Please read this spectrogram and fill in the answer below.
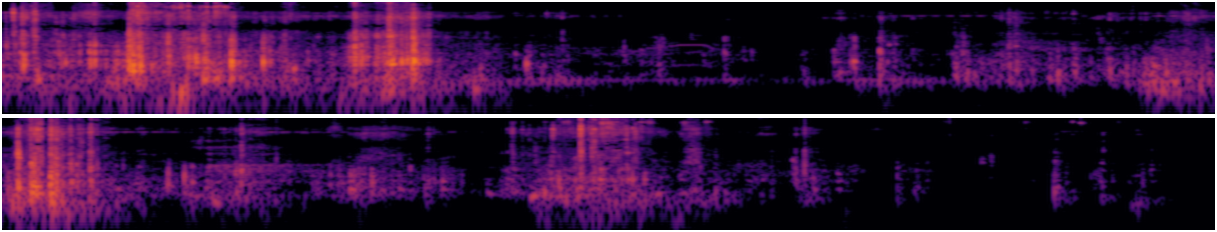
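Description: Scattered knocks and rustles of fishing tackle being handled in a wooden boat, with louder bursts in the first two seconds and again about six and nine seconds in.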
